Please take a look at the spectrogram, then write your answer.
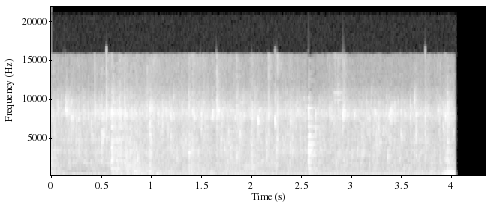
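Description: Chicken frying in a pan for chicken 65, a steady dense sizzle with a few crackling bursts, close and moderately loud throughout, no voices.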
